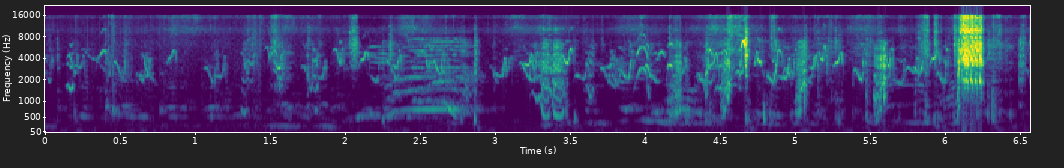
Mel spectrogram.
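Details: Peeping of grey francolin chicks (dakhni teetar): high, thin chirps and a few downslurred whistles, growing louder and denser toward the end. A loud rustling burst comes near the close.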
